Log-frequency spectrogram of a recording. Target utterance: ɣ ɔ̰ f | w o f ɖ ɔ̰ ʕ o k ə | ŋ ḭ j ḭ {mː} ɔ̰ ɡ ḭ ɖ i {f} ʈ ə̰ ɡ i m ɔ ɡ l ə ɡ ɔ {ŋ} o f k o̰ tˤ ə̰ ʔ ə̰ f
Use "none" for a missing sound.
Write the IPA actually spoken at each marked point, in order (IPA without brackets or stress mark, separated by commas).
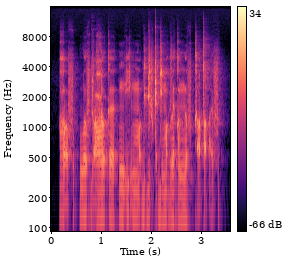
mː, f, nː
